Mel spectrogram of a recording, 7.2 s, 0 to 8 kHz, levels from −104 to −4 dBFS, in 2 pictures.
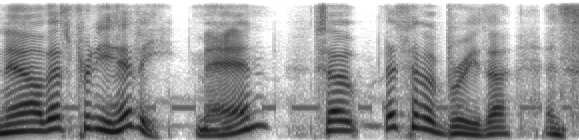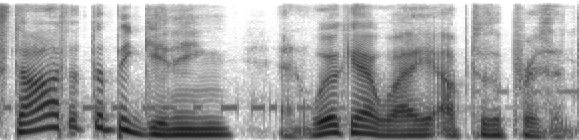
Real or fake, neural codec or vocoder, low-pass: fake; autoencoder, 48 kHz, 128 numbers a frame, DAC-VAE, trained on Japanese speech; 7.2 kHz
